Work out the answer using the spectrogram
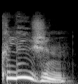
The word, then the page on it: collusion: British English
